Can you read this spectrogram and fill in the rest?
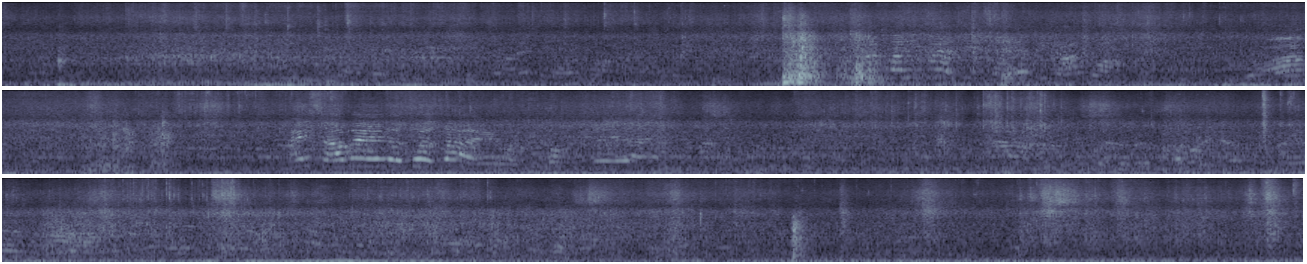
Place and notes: Walking in the traditional market, Traffic sound, Before the start of the business is in preparation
